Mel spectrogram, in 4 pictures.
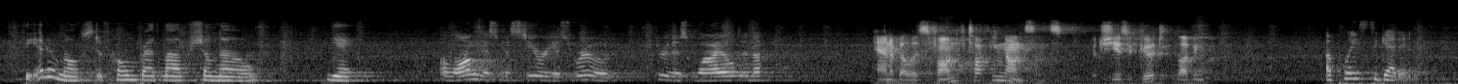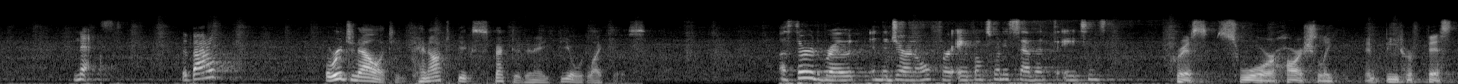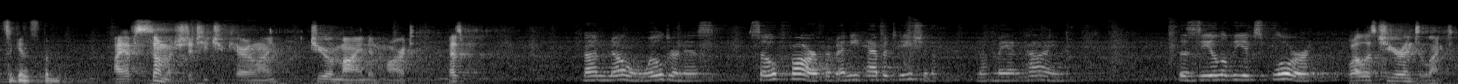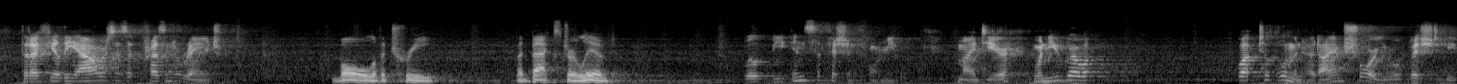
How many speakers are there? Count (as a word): seven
